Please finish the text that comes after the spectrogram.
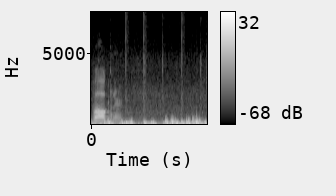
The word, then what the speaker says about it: Wagner: here and bring in Wagner Vogner Van W's V a German pronunciation and we'll leave the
